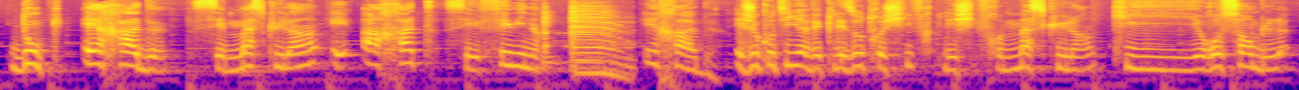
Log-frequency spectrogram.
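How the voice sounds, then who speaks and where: A woman teaching a recorded language lesson, patiently explaining and repeating words slowly. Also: mid-range voice, darkish tone.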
